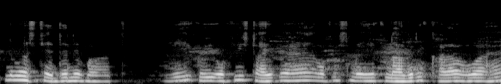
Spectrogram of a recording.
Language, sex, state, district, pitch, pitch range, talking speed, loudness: Hindi, male, Delhi, New Delhi, 165 Hz, 155-175 Hz, 165 wpm, -15 LUFS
